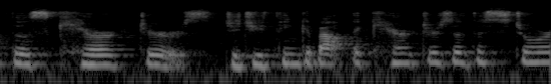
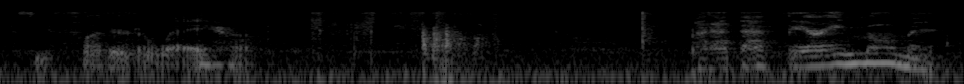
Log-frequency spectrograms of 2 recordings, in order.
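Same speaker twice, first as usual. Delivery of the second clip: whisper; 9 dB quieter than usual. A narrator's reading. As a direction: whisper to build suspense. Storyteller builds suspense.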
